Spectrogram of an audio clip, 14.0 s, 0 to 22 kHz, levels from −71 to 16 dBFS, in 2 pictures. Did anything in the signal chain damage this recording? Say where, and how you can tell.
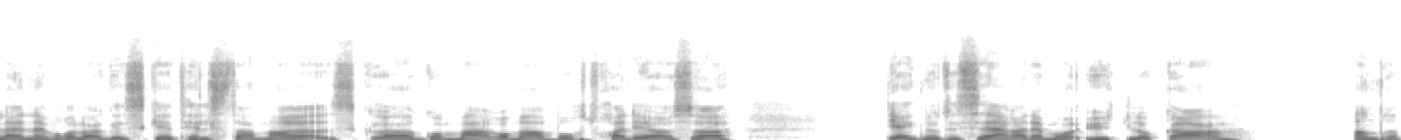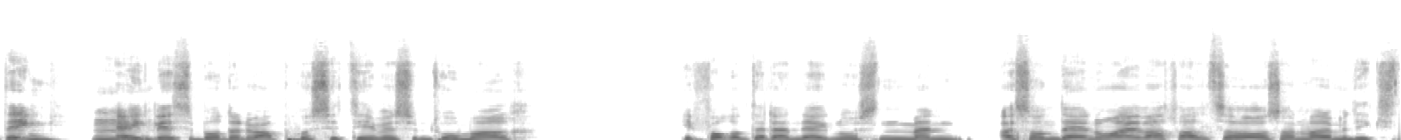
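Yes. A single loud pop at 12.10 to 12.12 s stands about 5 dB above the speech, which continues underneath. The likely cause is a voltage pulse from a plug, switch, static or driver glitch, entering before later circuits shaped it, unlike a dropout, which would interrupt the sound.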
